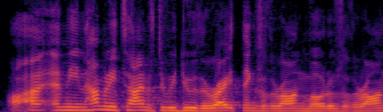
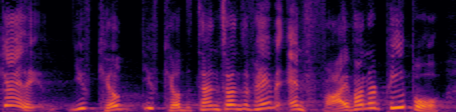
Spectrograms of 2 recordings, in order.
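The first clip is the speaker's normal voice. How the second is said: casual, higher shrug of a voice; flippant king; 6 semitones higher than usual. Retold or imitated. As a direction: say it like a passing remark. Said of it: "He's like".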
